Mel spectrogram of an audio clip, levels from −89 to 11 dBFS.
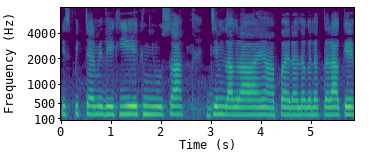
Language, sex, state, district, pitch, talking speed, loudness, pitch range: Hindi, female, Uttar Pradesh, Etah, 205 Hz, 175 wpm, -20 LUFS, 200-215 Hz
